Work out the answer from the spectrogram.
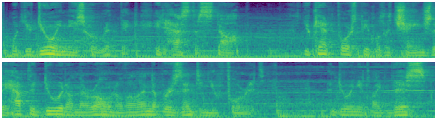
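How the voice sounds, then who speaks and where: A man's voice: medium pitch, steady tone, a little fast, lightly acted. Man playing stern game hero over music. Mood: stern appeal. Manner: terse, intense, accusing. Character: stern, indignant male action hero confronting a villain. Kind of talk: video game cutscene acting. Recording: roomy game audio with clear music.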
